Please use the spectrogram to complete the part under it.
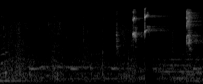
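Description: A monkey squeaks nearby.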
